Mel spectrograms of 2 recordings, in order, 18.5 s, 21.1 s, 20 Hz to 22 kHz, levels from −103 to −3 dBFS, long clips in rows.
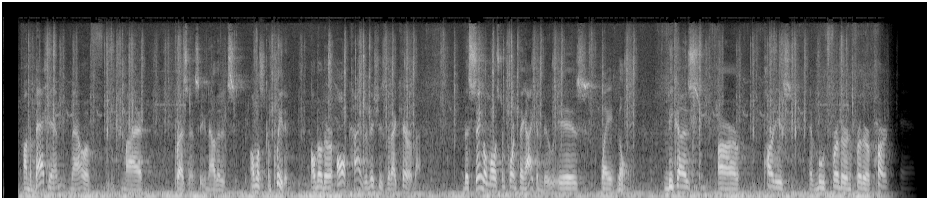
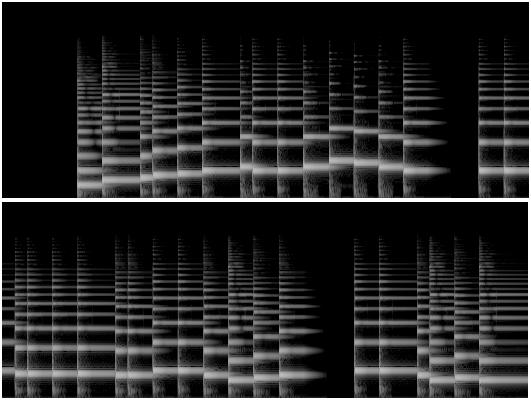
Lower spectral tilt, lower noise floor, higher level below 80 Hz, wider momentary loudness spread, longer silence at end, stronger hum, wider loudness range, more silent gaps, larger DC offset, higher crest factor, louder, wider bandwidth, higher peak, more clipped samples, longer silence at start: about the same, -4.5 dB/octave vs -4 dB/octave; second, -69 dBFS vs under -90 dBFS; first, -32 dBFS vs -80 dBFS; first, 11 LU vs 8 LU; first, 0.75 s vs 0 s; neither; about the same, 2 LU vs 2 LU; second, none vs 8.96-9.53 s, 17.02-17.59 s; neither; about the same, 16 dB vs 16 dB; first, -25 LUFS vs -38 LUFS; first, 14.5 kHz vs 9.6 kHz; first, -8 dBFS vs -22 dBFS; neither; second, 0.3 s vs 1.5 s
